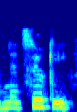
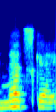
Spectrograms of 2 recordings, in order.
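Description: First: Every letter is sounded out as spelled. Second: It sounds like Netscape without its last sound. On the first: The speaker calls it wrong. "instead of" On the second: The speaker calls it right. "I thought of Netscape, but just left off the last little syllable there"

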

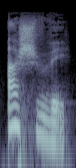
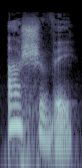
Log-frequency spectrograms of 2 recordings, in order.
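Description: First: The middle vowel is barely heard. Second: The same.

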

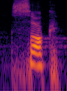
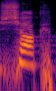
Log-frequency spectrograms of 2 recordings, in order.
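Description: First: The word begins with a plain s sound. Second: The word begins with an sh sound. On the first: This is how Greek speakers say the word. "but sock" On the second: This is how English speakers say the word. "as in shock"

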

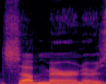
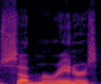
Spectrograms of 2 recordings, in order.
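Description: First: It is said with the British pronunciation. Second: It is said with the American pronunciation. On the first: "and not submariners" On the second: "but we call them submariners"

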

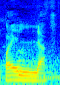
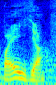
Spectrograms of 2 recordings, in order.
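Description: First: The double L sounds like an l. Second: The double L sounds like a y. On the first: The speaker calls it wrong. "а не paella" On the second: The speaker calls it right. "двойное L же на испанском читается как E. Например, paella"

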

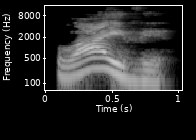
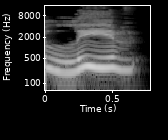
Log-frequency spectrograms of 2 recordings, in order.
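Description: First: The vowel sounds like 'eye'. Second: The vowel sounds like 'ih'. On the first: It means broadcast as it happens. "Live, ao vivo, é uma coisa" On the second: It means to be alive or to reside. "é o verbo viver, morar"

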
